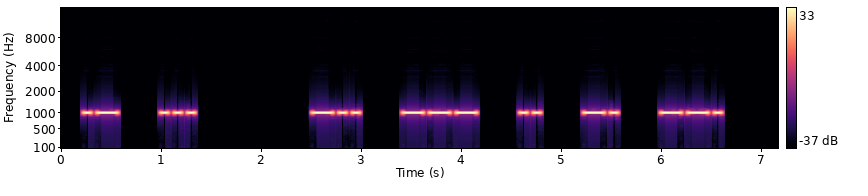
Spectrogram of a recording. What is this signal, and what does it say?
Morse code, heard as a keyed tone, about 18 wpm, spaced as for 12 wpm, 1000 Hz. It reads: AS DOING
